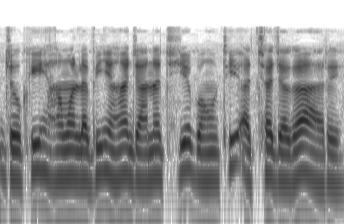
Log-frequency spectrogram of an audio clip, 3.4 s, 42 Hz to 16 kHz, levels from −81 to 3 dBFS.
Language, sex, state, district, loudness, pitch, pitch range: Chhattisgarhi, male, Chhattisgarh, Rajnandgaon, -16 LUFS, 150 Hz, 140-160 Hz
